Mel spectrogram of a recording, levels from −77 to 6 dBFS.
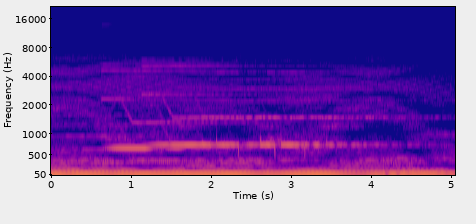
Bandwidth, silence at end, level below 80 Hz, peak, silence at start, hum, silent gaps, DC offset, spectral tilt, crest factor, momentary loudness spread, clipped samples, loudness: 6.2 kHz; 0 s; -28 dBFS; -18 dBFS; 0 s; 60 Hz at -45 dBFS; none; under 0.1%; -7 dB/octave; 10 dB; 4 LU; under 0.1%; -30 LUFS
